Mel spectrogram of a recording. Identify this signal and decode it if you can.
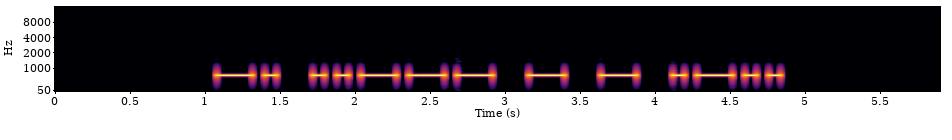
Morse code, heard as a keyed tone, about 15 wpm, 700 Hz. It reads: N2TTL
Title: USA Call Signs - 5 Characters - 15wpm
